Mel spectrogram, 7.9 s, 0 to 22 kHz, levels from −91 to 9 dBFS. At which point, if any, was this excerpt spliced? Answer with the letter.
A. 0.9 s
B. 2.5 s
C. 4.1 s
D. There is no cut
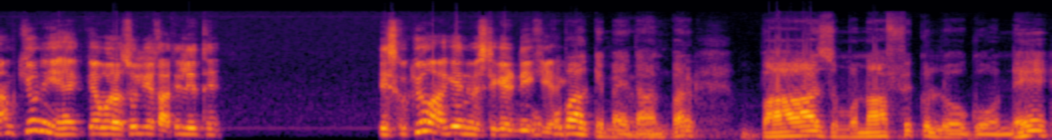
C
